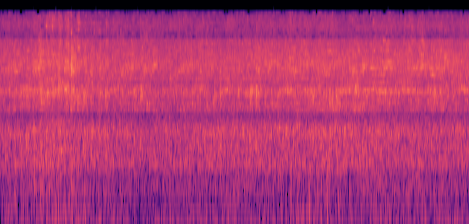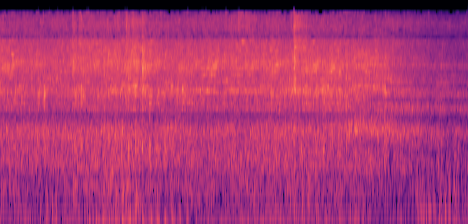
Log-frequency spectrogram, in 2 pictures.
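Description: A passenger train rumbles past close by, wheels clattering on the rails.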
